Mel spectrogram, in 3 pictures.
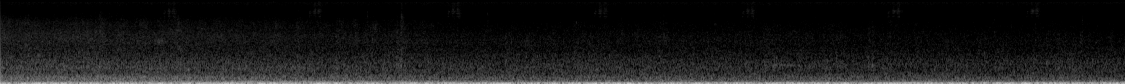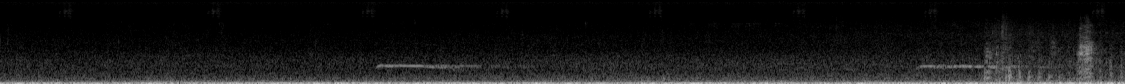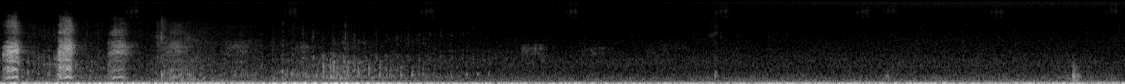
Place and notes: Pergola, Malvern, UK - Owl Apple Ducks
Early morning after a breezy night owls call, apples fall, ducks arrive and leave and I come to recover the recorder.
England, United Kingdom, 10 October, ~06:00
